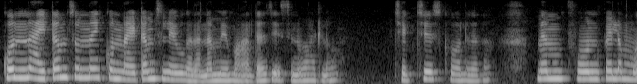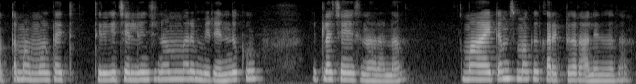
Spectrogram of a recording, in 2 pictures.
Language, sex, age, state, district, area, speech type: Telugu, female, 45-60, Andhra Pradesh, Kurnool, rural, spontaneous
